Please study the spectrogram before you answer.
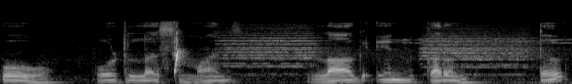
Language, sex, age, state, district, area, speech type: Kashmiri, male, 30-45, Jammu and Kashmir, Bandipora, rural, read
